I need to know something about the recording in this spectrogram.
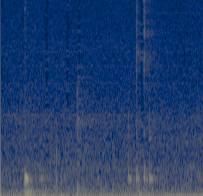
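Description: A few faint computer mouse clicks over a low steady background hum.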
